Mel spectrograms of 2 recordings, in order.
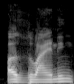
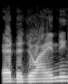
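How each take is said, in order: First: The d sound is silent before the j. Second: The d sound is pronounced before the j. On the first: The speaker calls it right. "आप अज्वाइनिंग कहें" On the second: The speaker calls it wrong. "एडज्वाइनिंग ना कहें"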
